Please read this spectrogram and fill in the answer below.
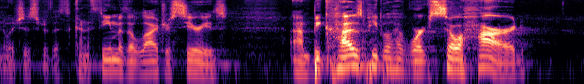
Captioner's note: none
